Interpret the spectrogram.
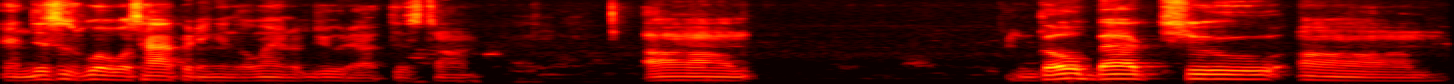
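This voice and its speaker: A man's voice: deep voice, breathy edge. A man leading a casual Bible study, talking informally with slang and repeating words as he thinks. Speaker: Bible class teacher.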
